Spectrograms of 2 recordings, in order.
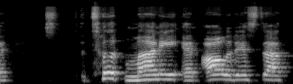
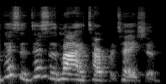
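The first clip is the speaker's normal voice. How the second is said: usual speaking voice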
